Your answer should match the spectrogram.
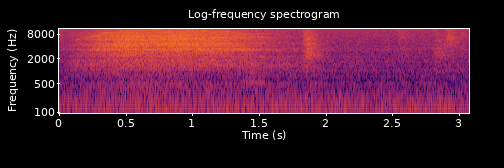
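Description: A slow, deep inhale during a guided breathing meditation, a soft airy hiss lasting about a second and a half that fades out, followed by quiet low rumble.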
